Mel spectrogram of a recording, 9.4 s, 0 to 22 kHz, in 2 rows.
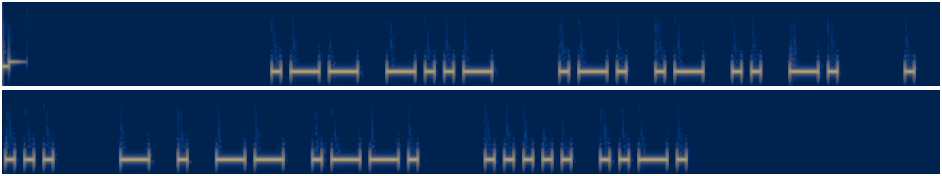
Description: Morse code, heard as a keyed tone, about 25 wpm, 700 Hz. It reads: WX RAIN ES TEMP 5F
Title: K1USN SST QSO Practice 25wpm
